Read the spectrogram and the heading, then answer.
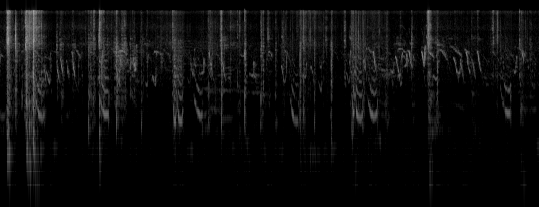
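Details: Deccan francolin pair with chicks: a busy series of short, high, falling chirps repeated over and over, broken by loud clicks and knocks.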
